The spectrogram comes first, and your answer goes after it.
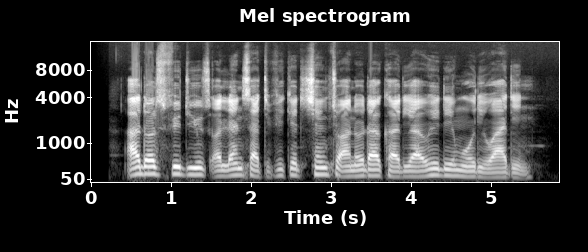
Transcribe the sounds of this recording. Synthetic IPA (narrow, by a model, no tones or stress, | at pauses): ʔadɔlsfitjusɔlɛnsatiɸikɛtt͡ʃẽnd͡ʒtuanɔdakʰaɾijawedemoɾiwadɪ̰n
